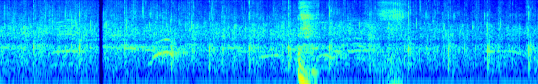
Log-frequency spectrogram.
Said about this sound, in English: If you know what I'm talking about, clap your hands to the Lord.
